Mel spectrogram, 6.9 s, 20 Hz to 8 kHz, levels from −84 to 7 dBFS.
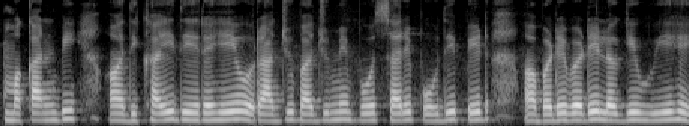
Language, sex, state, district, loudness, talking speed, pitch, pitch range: Hindi, female, Chhattisgarh, Kabirdham, -16 LUFS, 165 wpm, 175 Hz, 170-185 Hz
